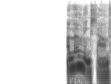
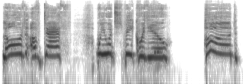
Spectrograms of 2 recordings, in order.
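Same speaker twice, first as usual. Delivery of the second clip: slow, much higher summoning shout; calling out loud; slower than usual. Acted. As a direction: call out to the gate. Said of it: "raised her voice".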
